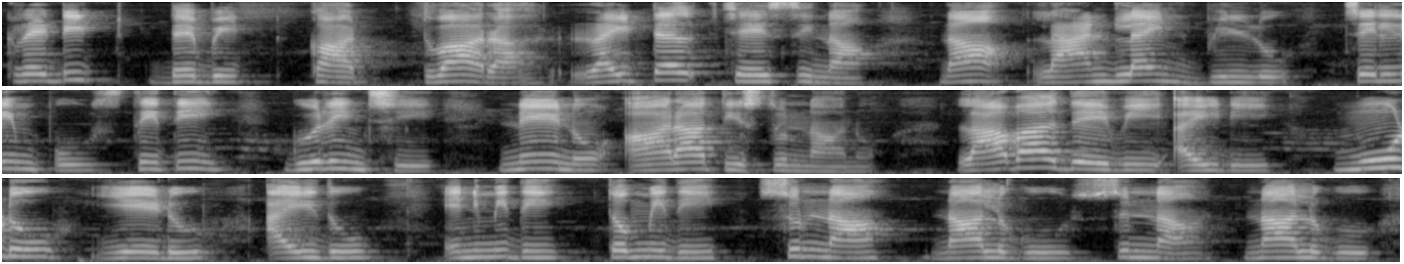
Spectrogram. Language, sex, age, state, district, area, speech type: Telugu, female, 18-30, Andhra Pradesh, N T Rama Rao, urban, read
